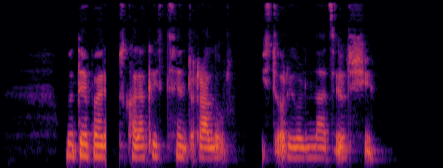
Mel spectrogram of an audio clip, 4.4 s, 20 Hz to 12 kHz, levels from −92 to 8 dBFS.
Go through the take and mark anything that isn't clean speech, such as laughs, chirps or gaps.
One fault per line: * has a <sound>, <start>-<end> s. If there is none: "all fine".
* has a dropout, 1.1-1.2 s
